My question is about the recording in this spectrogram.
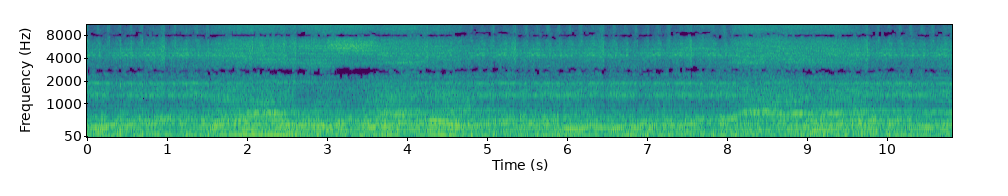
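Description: Experimental electronic music from a 1990 EBM cassette: a dense, noisy, continuous texture with a strong low hum between about one and a half and four and a half seconds in.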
